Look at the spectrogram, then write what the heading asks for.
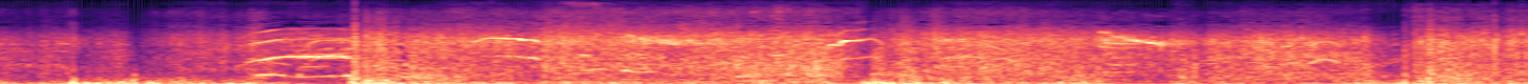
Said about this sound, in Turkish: Çok geçmeden gaz bir kıvılcımla alev aldı. Patlamanın şiddetiyle çevredekiler korku içinde kaçmaya başladı.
